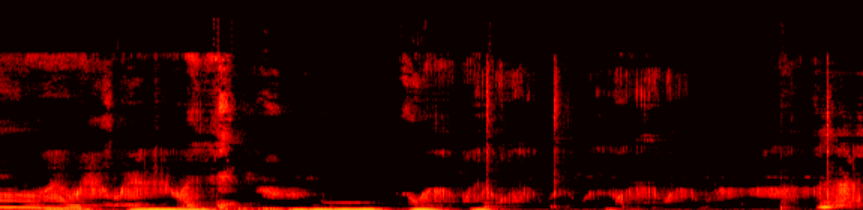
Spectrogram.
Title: Bayi Ngorok lucu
